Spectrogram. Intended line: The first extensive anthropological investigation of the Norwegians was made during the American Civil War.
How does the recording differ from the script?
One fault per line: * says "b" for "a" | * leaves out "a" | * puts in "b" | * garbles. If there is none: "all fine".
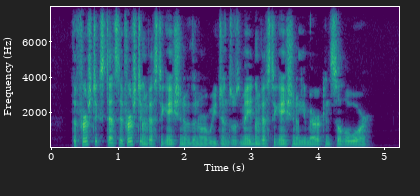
* says "first" for "anthropological"
* says "investigation" for "during"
